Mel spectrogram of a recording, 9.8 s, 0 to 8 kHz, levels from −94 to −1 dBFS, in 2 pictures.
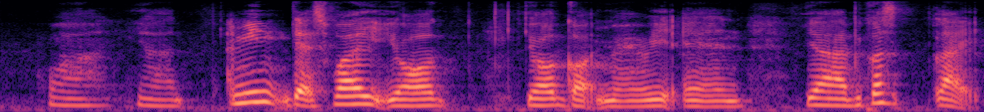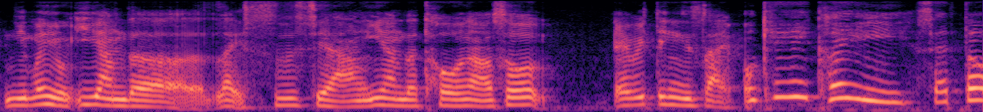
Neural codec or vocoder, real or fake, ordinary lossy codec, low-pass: codec, 16 kHz, 16 kbps, FreqCodec, smaller model; fake; none; none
